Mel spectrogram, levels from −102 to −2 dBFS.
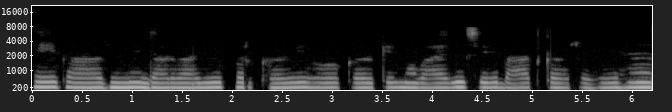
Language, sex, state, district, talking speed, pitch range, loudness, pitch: Hindi, female, Bihar, Purnia, 135 wpm, 210-220 Hz, -41 LUFS, 215 Hz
